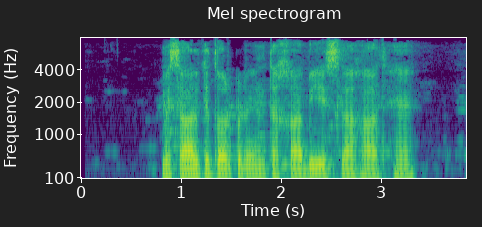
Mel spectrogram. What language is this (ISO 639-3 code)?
urd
